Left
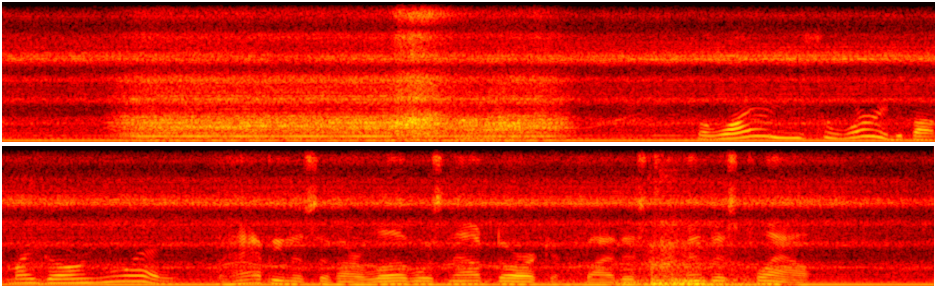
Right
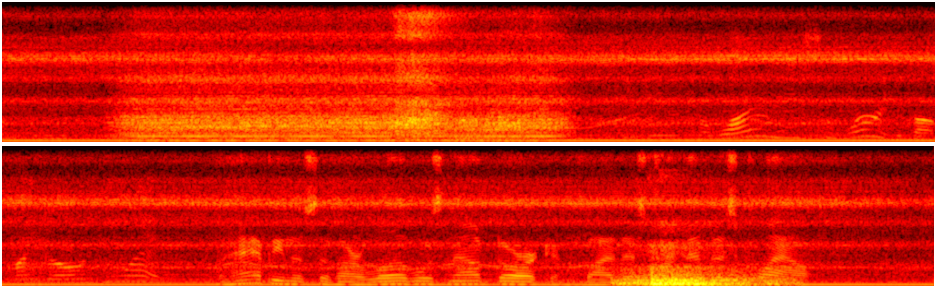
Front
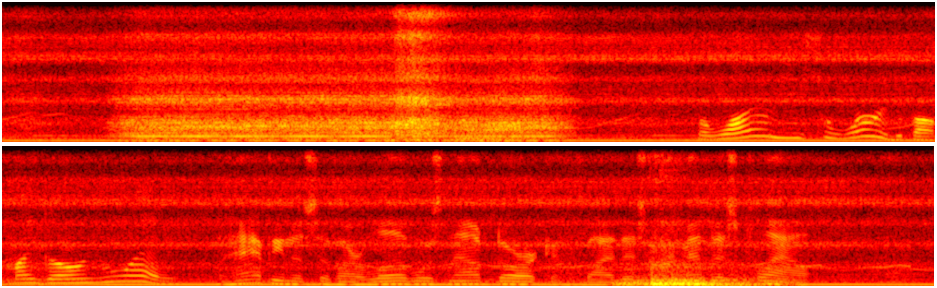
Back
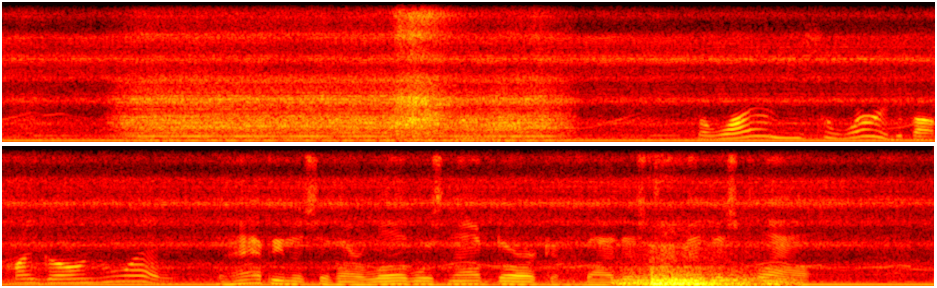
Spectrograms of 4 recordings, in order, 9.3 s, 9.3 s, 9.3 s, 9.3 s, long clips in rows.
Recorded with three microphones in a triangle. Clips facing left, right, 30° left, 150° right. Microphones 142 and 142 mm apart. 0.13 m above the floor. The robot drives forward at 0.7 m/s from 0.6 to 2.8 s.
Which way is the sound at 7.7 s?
125° right.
